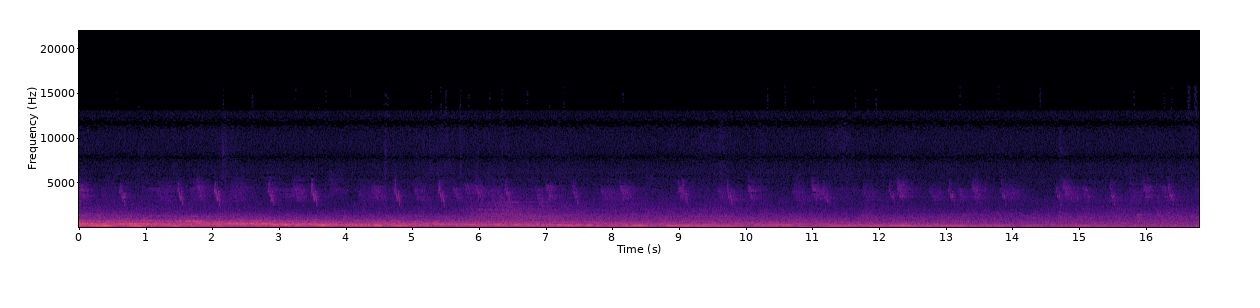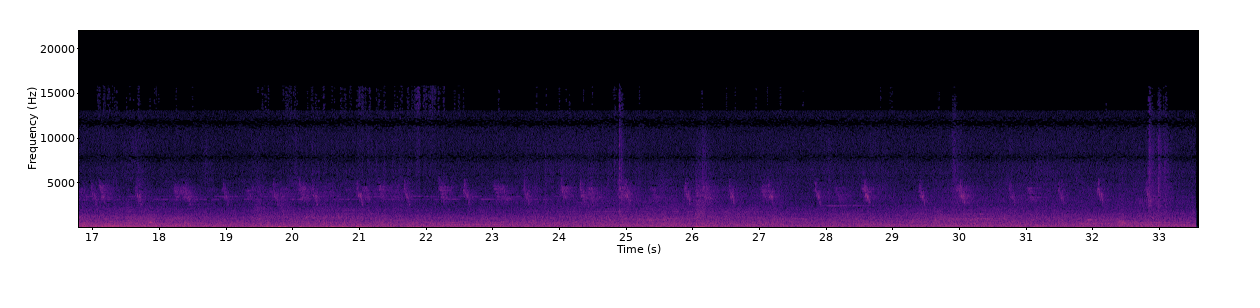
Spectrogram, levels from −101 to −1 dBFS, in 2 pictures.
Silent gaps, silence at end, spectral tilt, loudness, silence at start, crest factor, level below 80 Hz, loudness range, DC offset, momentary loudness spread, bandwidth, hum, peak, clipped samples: none; 0 s; -6 dB/octave; -51 LUFS; 0 s; 20 dB; -64 dBFS; 12 LU; under 0.1%; 13 LU; 16 kHz; none; -30 dBFS; under 0.1%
